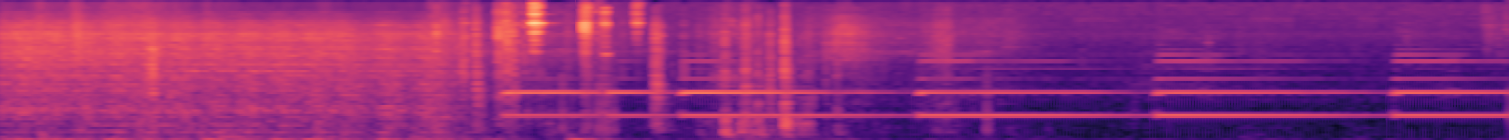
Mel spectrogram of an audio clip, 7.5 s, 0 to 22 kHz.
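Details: Chevrolet Silverado with freshly built turbo 6.0 LQ9 V8, first start attempt: labored, uneven cranking that never speeds up, then warning chimes; weak 2017 battery, later replaced.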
